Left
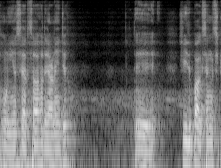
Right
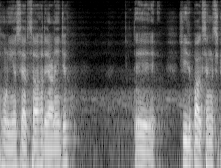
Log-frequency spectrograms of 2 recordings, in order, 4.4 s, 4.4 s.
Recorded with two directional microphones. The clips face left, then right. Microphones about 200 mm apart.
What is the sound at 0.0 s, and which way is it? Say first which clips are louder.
Speech: right 5 dB; 30° right (ahead or behind).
